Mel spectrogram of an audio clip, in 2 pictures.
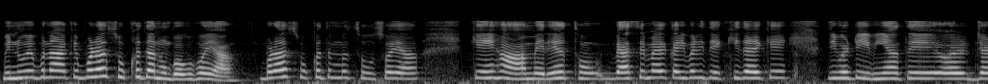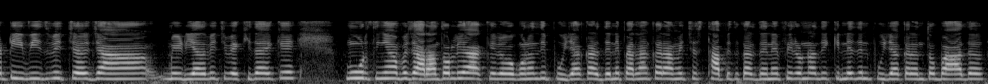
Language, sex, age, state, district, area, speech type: Punjabi, female, 30-45, Punjab, Gurdaspur, rural, spontaneous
